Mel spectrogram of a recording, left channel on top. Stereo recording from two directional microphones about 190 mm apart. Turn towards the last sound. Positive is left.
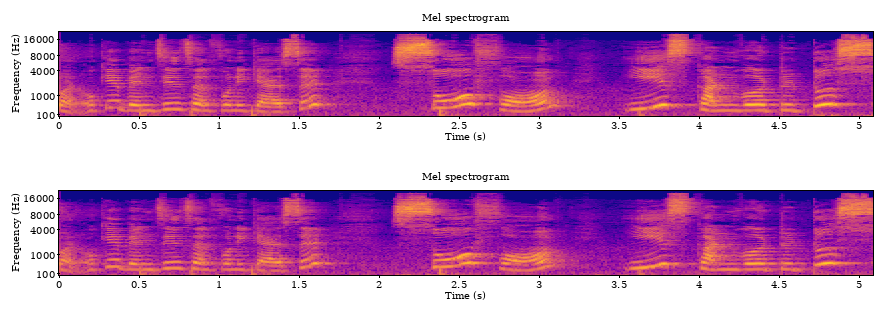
turn(degrees=35)  # may be behind; listen again after turning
